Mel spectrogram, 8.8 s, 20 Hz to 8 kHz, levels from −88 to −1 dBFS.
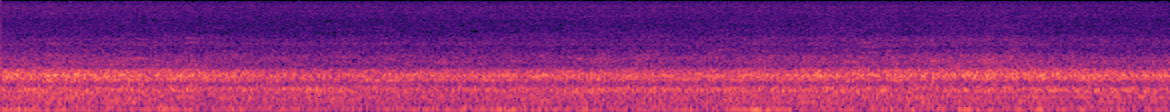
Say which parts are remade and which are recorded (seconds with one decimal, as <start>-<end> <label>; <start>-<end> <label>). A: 0.0-3.8 remade; 3.8-5.1 recorded; 5.1-8.8 remade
